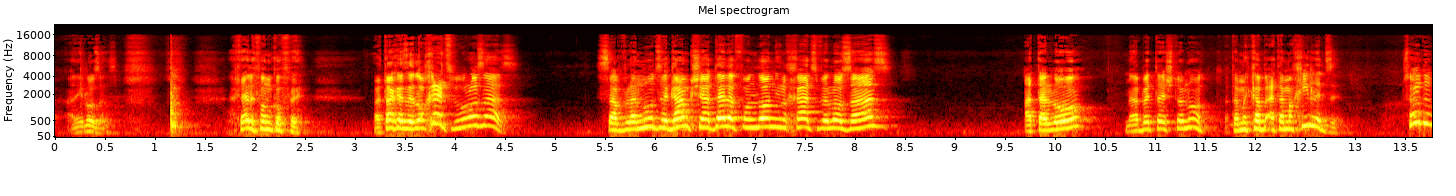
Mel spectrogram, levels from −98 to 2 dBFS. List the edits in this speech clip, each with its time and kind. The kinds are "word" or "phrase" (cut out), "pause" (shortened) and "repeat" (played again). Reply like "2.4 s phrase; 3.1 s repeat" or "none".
none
